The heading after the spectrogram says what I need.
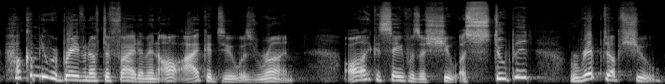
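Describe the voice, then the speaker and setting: Storybook young boy, performed by a man: raised pitch, tearful, guilty, halting and pleading. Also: huge pitch swings, gravelly, husky, heavily acted. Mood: anguished, guilty. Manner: weepy, halting, stammering pleas. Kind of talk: audiobook character acting.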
